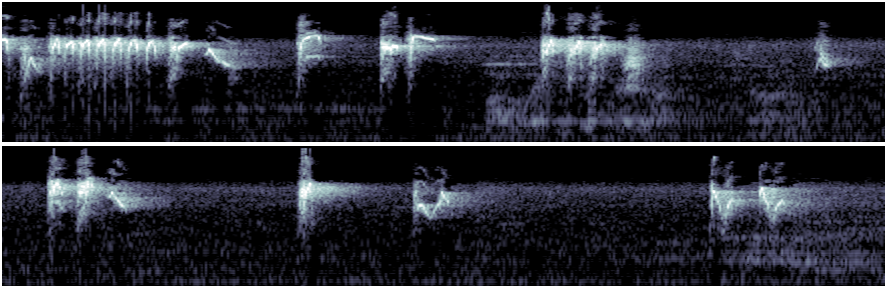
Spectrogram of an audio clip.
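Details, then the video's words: Scattered single high, sharp notes from a cinereous tit, spaced irregularly every half second to a second, after an opening trill; used as tutoring audio for white-eyes and other birds. "Suara Burung Gelatik Batu untuk masteran"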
